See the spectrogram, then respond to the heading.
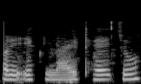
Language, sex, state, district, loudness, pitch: Hindi, female, Chhattisgarh, Balrampur, -23 LUFS, 225 Hz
